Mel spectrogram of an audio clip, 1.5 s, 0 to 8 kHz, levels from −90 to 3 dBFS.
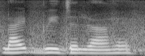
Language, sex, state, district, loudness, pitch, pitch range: Hindi, female, Arunachal Pradesh, Lower Dibang Valley, -13 LUFS, 190 Hz, 180-200 Hz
